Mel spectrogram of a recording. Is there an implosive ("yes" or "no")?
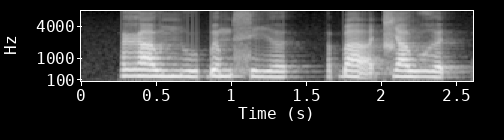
yes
